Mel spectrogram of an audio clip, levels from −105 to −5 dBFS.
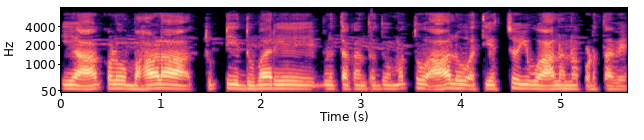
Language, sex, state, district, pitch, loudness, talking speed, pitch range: Kannada, male, Karnataka, Raichur, 135 Hz, -17 LUFS, 135 wpm, 125-140 Hz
